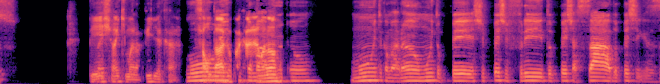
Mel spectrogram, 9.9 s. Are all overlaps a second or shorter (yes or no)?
no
